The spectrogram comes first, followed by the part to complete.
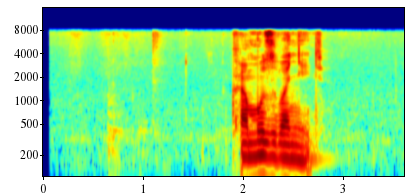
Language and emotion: Russian, neutral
